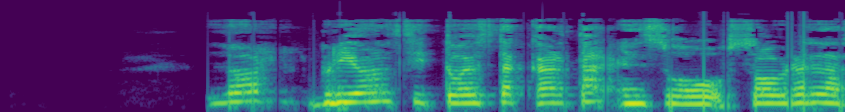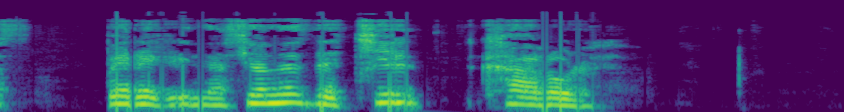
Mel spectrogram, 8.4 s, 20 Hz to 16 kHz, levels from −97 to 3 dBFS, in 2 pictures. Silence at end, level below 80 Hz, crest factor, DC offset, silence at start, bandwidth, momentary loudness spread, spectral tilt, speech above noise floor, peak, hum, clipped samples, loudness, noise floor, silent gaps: 1.25 s; -46 dBFS; 14 dB; under 0.1%; 1.05 s; 9.4 kHz; 9 LU; -5 dB/octave; 62 dB; 0 dBFS; none; under 0.1%; -14 LUFS; -75 dBFS; none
